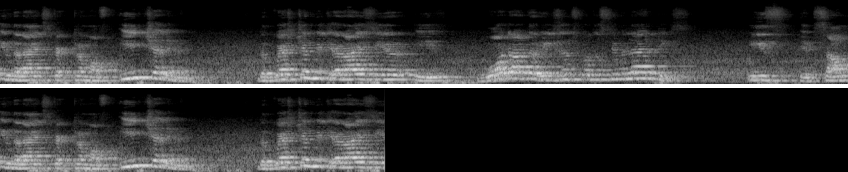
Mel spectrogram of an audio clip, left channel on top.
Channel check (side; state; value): right; drops out; at 3.9 s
